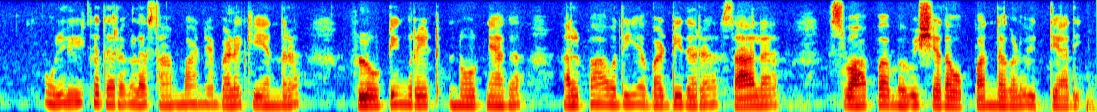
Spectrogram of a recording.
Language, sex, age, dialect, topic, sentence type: Kannada, female, 31-35, Dharwad Kannada, banking, statement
